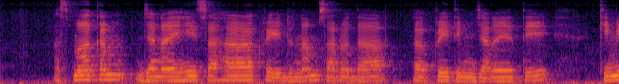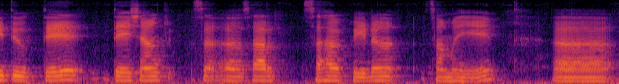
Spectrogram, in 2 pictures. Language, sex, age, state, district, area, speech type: Sanskrit, male, 18-30, Karnataka, Mysore, rural, spontaneous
